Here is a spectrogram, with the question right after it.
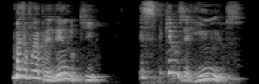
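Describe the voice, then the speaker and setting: A man speaks at a fairly quick pace in a Minas Gerais accent. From Brazil, Minas Gerais. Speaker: university teacher. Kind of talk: online course lesson. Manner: conversational with fillers and self-corrections.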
